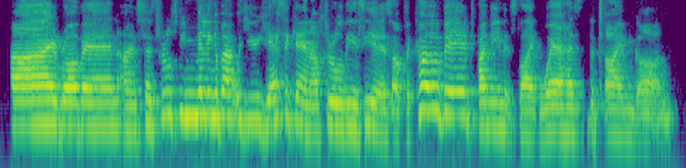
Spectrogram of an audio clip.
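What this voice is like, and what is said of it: British accent. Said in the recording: “as you can tell with my British accent”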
